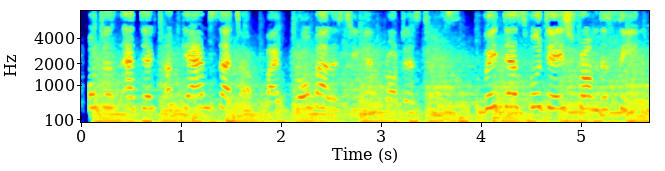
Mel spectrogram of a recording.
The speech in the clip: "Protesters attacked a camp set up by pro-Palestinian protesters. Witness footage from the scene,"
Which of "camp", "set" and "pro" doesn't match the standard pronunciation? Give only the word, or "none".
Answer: camp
